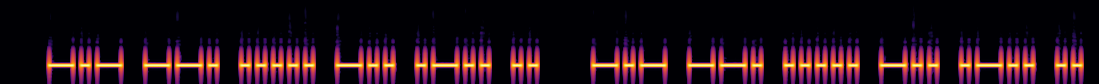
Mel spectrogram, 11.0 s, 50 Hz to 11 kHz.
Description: Morse code, heard as a keyed tone, about 15 wpm, 700 Hz. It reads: KG5DLI KG5DLI
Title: USA Call Signs Repeated 3x 15wpm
